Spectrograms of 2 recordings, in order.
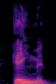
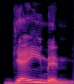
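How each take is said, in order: First: Said in the usual way. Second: Higher, louder "Gaming"; "Gaming" called out loud as the penny drops; triumphant realization. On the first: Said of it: "it clicked". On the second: Retold or imitated. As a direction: punch "Gaming" like an answer shouted out. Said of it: "it clicked because I was like".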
